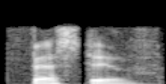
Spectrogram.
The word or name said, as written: festive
